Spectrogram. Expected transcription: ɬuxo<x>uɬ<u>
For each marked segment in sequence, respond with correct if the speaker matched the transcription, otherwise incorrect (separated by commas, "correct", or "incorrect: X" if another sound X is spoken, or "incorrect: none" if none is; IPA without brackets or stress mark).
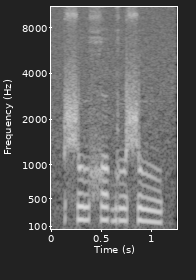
incorrect: ɡ, correct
